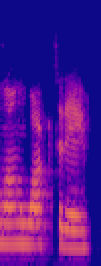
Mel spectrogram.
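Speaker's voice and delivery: ordinary delivery, nothing marked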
